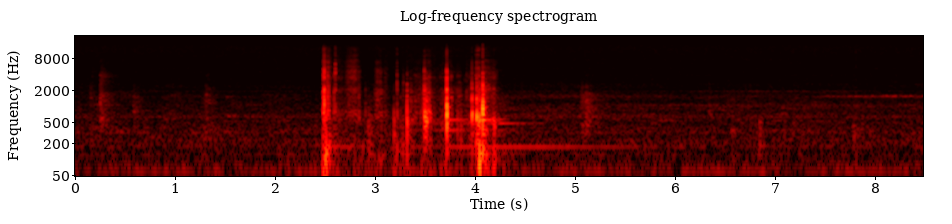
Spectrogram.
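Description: A quick run of sharp clicks and knocks lasting about a second and a half, ending in the loudest knock with a short low ring, like something being handled and knocked on a wooden tabletop close to the microphone.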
